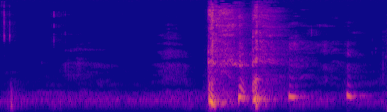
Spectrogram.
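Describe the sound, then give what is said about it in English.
A person coughs sharply several times in a quick burst, loud, after inhaling while sipping Scotch whisky, following a stretch of quiet low background hum, with a few smaller sputtering coughs trailing off. “I inhaled when I sipped. Man, what a rookie mistake.”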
